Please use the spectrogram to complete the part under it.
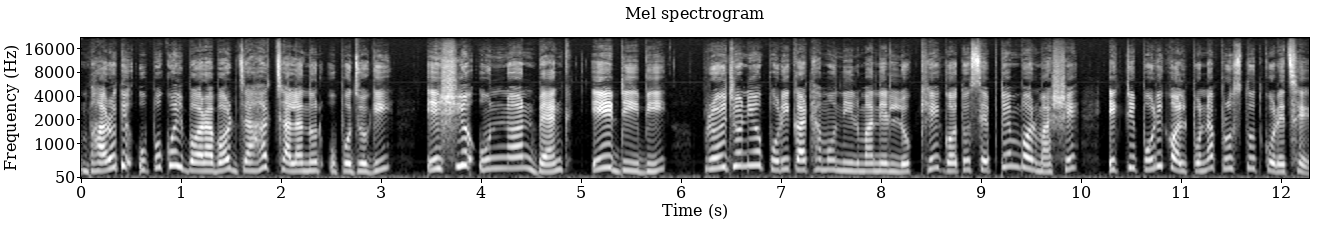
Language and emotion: Bengali, neutral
